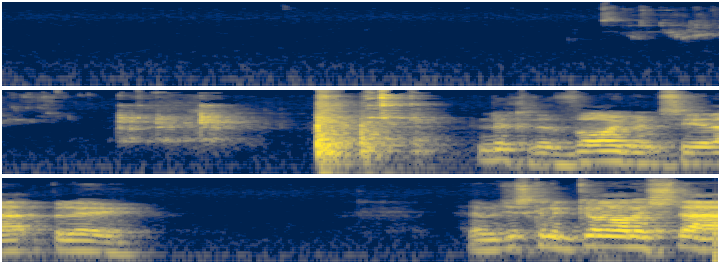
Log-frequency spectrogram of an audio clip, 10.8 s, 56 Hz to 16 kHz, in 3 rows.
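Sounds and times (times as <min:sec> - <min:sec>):
strained cocktail pouring into a glass: 0:03.0 - 0:04.9
speech: 0:06.0 - 0:08.0, 0:09.5 - 0:10.7.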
